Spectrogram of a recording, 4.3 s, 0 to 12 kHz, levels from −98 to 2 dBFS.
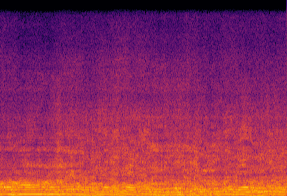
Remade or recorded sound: remade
